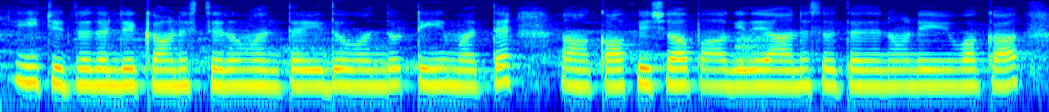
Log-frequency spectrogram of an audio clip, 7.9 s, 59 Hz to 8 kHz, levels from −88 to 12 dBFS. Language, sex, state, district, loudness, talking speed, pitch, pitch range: Kannada, female, Karnataka, Bellary, -27 LUFS, 105 wpm, 190 Hz, 185-195 Hz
